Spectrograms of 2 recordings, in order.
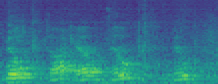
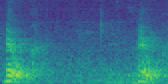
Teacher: And what's happened in London is that the actual lateral articulation with the tongue tip is lost leaving just the vowel coloring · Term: L-vocalization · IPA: [mɪok]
